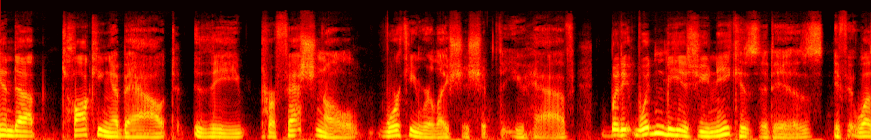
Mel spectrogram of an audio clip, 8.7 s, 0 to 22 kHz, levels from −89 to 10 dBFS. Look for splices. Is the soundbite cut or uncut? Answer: cut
